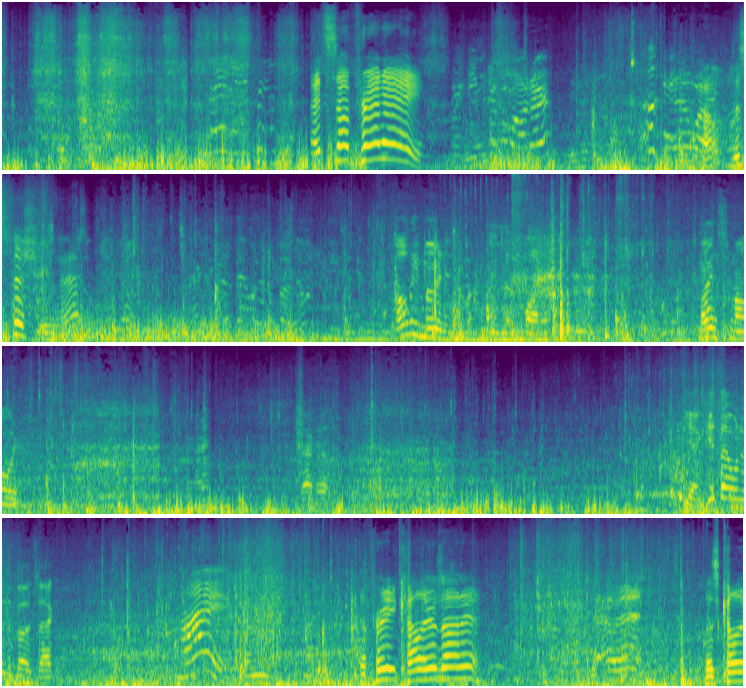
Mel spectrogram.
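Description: Wind blows and water rushes past a moving boat outdoors.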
